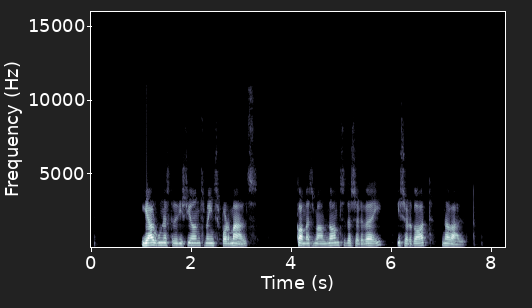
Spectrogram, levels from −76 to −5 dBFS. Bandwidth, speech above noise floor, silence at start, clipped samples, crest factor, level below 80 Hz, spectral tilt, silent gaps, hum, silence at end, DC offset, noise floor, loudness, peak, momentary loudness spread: 8.4 kHz; 68 dB; 1 s; under 0.1%; 20 dB; -68 dBFS; -8 dB/octave; none; none; 0.85 s; under 0.1%; -86 dBFS; -19 LUFS; 0 dBFS; 13 LU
